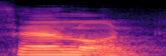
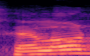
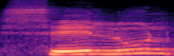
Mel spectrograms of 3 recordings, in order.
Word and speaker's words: salon: আজকে আমরা জানবো SALON, স্যালন। স্যালন স্যালন হচ্ছে সঠিক উচ্চারণ, সেলুন কিন্তু সম্পূর্ণ ভুল উচ্চারণ।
